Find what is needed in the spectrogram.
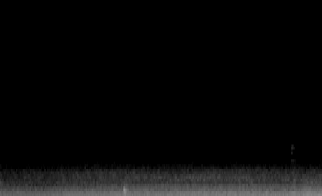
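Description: A fishing boat's engine running steadily under way, a low even hum with a faint click about a second and a half in.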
